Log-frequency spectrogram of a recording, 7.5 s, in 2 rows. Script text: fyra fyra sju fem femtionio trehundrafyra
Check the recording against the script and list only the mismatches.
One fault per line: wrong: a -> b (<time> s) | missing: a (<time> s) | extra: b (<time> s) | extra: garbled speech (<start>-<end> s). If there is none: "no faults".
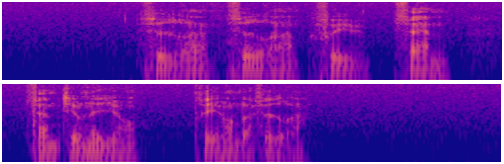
no faults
